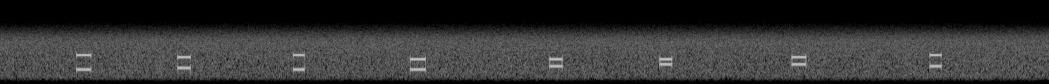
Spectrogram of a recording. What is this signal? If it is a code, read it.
DTMF, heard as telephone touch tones, dialled by hand, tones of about 130 ms, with radio hiss. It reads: 3 5 3 1 7 * 0 9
